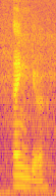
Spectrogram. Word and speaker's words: anger: Ang pangala pong word na narinig kong mali ay anger. Ang sinabi po na mali ay anger. Sa sound po ito, stress din sa first syllable, pero yung tunog po ng A ay A.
